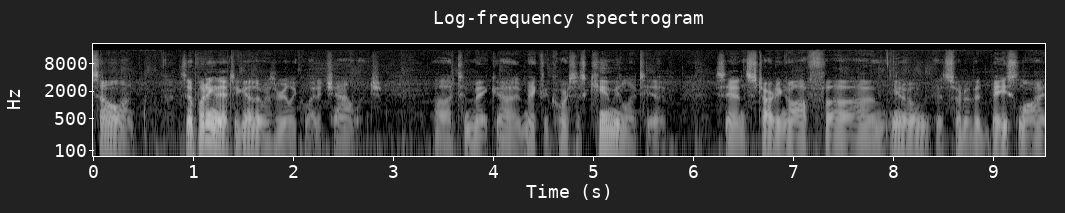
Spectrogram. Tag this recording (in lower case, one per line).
speech
music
